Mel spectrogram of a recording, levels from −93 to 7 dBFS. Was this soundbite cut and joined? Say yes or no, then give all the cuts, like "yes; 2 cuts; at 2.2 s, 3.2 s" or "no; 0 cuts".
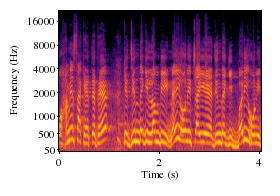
no; 0 cuts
